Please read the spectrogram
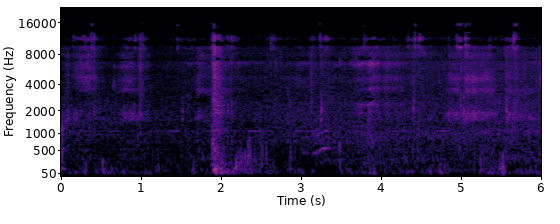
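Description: Footsteps on a concrete driveway, faint, with one sharper thump about two seconds in.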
